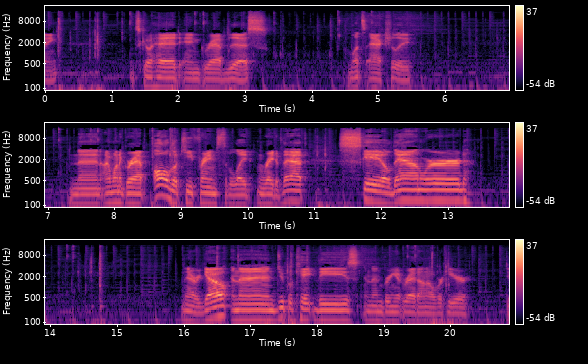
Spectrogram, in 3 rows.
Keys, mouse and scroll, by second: 0.7 ctrl+Tab, 1.5 right click, 2.5 shift+right click, 3.7-4.5 scroll down 14, 4.7 scroll up 3, 4.9-7.2 drag, 7.7 right click, 8.9 ], 11.1 s, 14.7 space, 16.4 space, 17.4 shift+d, 19.8 shift+d.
